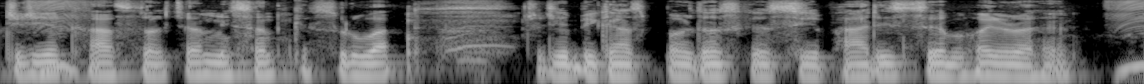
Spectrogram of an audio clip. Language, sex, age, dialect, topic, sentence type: Bhojpuri, female, 18-24, Northern, agriculture, statement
